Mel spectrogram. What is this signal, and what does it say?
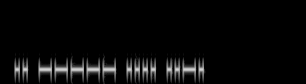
Morse code, heard as a keyed tone, about 30 wpm, 700 Hz. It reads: I0HF
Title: DXCC-100 Call Signs - 4 Characters - 30wpm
